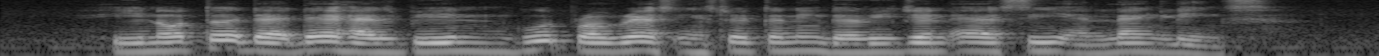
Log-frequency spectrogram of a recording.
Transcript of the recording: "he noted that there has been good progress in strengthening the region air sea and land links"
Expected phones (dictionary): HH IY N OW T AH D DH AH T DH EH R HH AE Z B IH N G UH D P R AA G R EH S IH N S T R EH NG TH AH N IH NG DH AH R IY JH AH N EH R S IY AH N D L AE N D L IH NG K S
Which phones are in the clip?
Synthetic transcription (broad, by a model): HH IY N OW T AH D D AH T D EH HH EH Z B IH N G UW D P R AA G R EH S IH N S T R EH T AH N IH NG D AH R IY JH AH N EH L S IY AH N L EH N L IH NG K S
